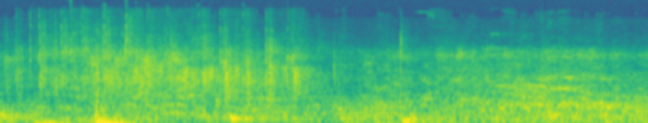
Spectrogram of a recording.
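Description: Men and women talk quietly in the distance in a large echoing hall.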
